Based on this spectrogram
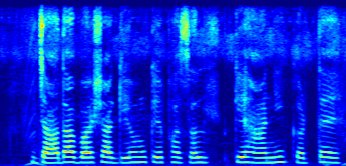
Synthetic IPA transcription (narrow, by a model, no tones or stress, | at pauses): d͡ʒjaːd̪abaːʃaɡeːmkepʰəsəl | keɦaːnikəɾt̪eɛ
